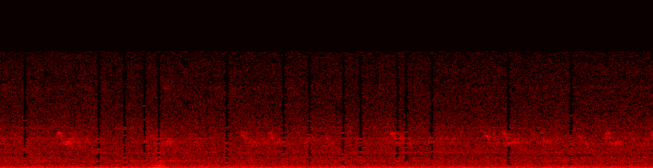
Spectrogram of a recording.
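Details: Bees give a thick, low, even hum, with a brief nearer buzz at about one second and light high chirps repeating in the background.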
